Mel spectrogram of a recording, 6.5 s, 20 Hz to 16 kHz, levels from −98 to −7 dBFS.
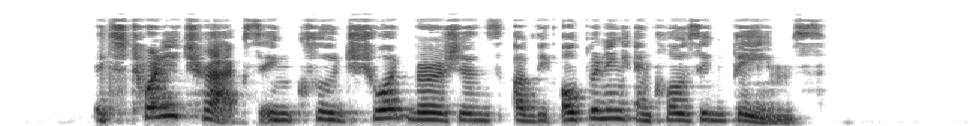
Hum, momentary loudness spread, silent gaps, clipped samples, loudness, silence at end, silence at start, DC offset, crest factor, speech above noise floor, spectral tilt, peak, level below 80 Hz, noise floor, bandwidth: none; 11 LU; none; under 0.1%; -22 LUFS; 1 s; 0.65 s; under 0.1%; 22 dB; over 68 dB; -4 dB/octave; 0 dBFS; -70 dBFS; under -90 dBFS; 9.6 kHz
